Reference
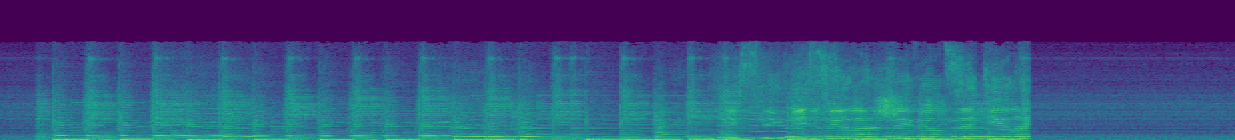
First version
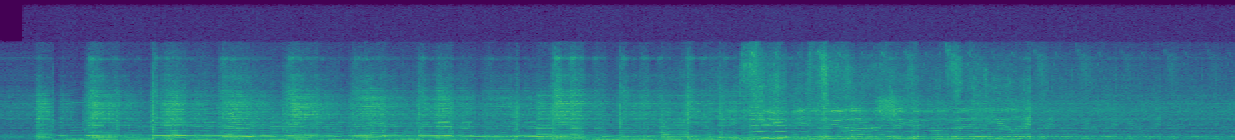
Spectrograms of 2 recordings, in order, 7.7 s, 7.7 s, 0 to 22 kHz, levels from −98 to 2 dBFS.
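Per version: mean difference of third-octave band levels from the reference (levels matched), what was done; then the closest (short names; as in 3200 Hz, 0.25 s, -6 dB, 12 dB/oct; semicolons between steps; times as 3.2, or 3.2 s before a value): 7.5 dB: negative-ratio compressor -28 dBFS, ratio -1; HPF 400 Hz 6 dB/oct; multi-head echo 0.271 s, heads second and third, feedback 63%, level -12.5 dB; lo-fi delay 0.145 s, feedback 35%, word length 9-bit, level -11 dB; gain +6 dB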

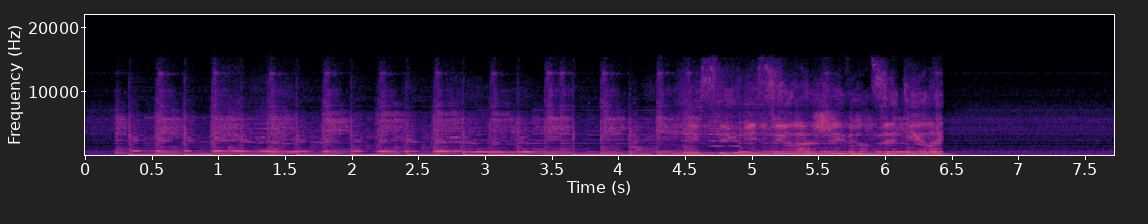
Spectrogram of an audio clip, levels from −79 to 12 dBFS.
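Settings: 2.0 dB: notch 1600 Hz, Q 26; dynamic EQ 7200 Hz, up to -8 dB, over -54 dBFS, Q 6; notches 60/120/180/240/300 Hz; compressor, threshold -22 dBFS, peak gain reduction 6.5 dB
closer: second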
